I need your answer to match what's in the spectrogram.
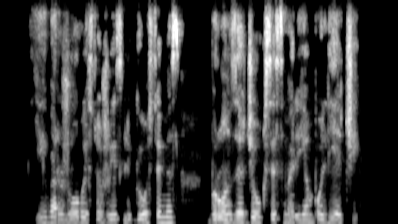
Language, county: Lithuanian, Panevėžys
